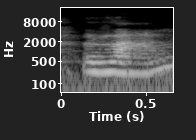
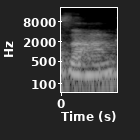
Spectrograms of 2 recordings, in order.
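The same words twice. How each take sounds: First: Rán with a strong, drawn-out R sound at the start. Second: Dán opening on a soft z-like sound. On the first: Teacher contrasting two words for students, R sounded clearly. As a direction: stress the R that opens rán. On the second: Teacher contrasting two words for students, z sound. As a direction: say dán as zán, without any R. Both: Shown as a demonstration. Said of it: "rán và dán khác nhau mà".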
